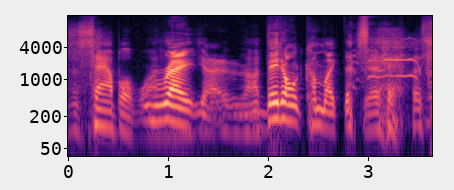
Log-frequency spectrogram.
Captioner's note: laughs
